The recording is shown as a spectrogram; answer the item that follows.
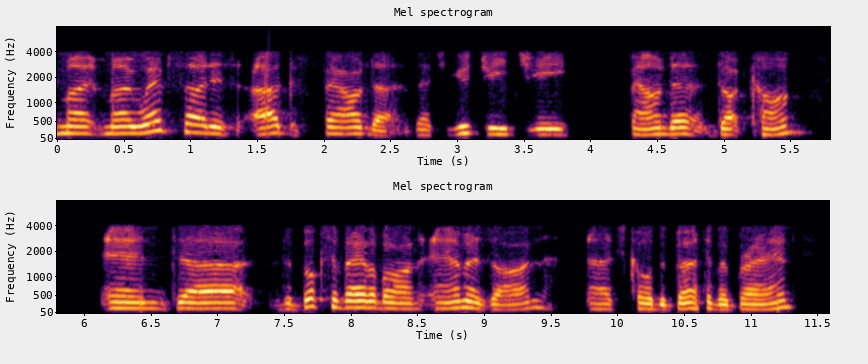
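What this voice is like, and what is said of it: Non-American accent. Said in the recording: “a lot of people love the accent, you know? ... Americans, we're sucker for the accent”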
